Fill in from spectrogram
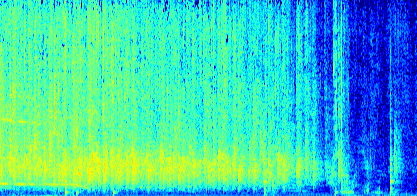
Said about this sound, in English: So without further ado, let's give a round of applause for the Amazing Avenue Audio Podcast.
